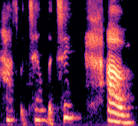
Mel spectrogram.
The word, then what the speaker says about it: HospiTellTheTEA: And every time you say it, I want you to say it like that, HospiTellTheTEA.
